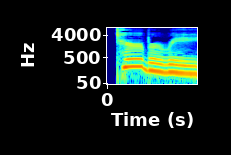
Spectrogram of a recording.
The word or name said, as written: turbary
